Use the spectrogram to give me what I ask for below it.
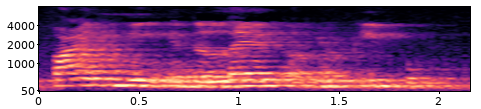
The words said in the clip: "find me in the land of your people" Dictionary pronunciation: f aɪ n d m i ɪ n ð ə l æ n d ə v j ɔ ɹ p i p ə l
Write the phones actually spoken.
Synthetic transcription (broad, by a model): f aɪ n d m i ɪ n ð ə l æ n ə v j ɔ ɹ p i p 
